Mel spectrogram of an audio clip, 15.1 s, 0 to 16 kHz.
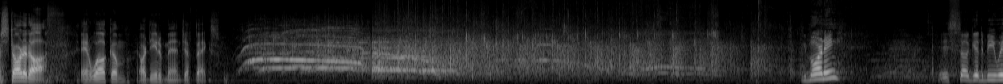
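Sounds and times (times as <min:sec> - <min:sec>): crowd cheering calls: 0:03.6 - 0:11.6
audience applauding: 0:03.9 - 0:11.8.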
